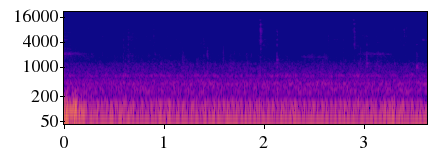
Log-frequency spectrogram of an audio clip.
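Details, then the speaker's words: Hyundai Accent 1.6L engine after a budget rebuild with aftermarket parts, about 60 miles since repair (about 110,080 total), no trouble codes: steady, even low rumble at idle with no misses, knocks or stumbles; normal healthy idle. "Engine runs great."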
